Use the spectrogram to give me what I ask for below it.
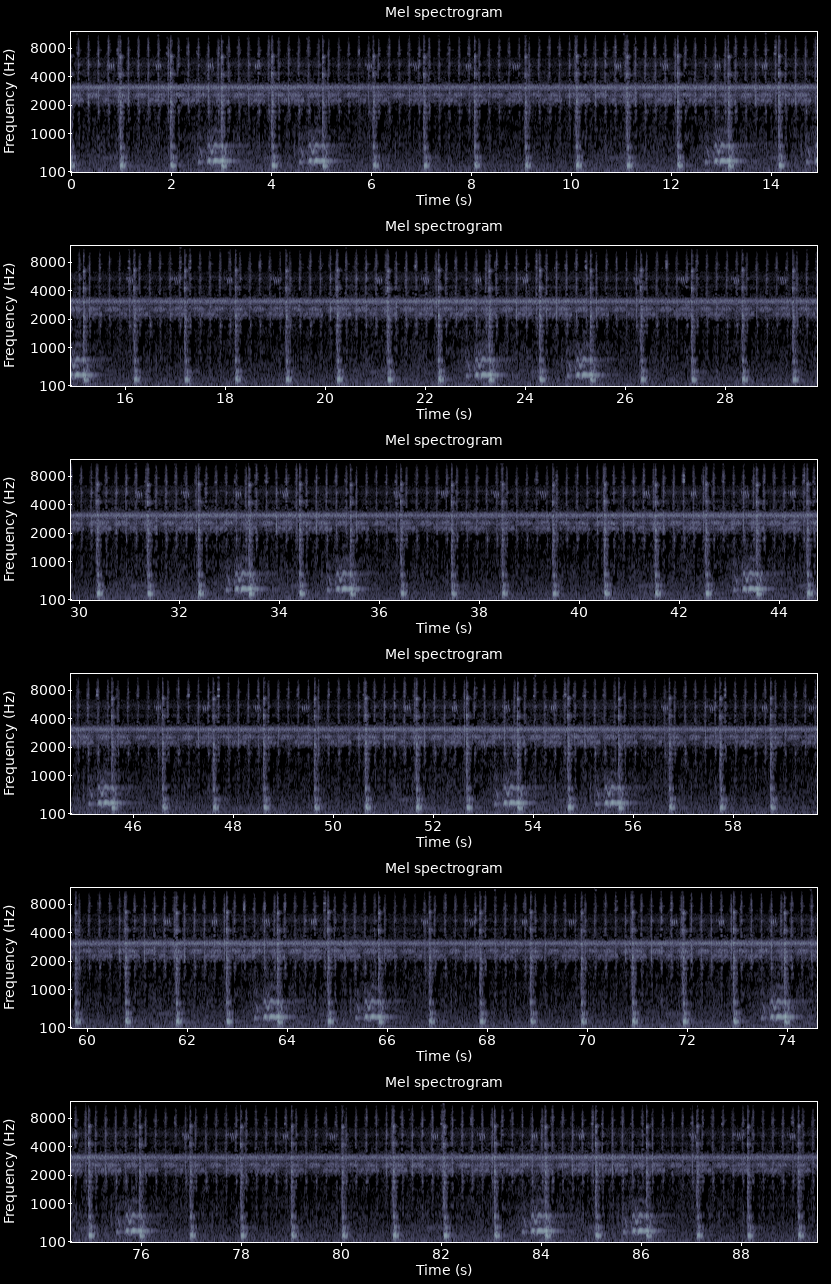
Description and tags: Clock in the night
A simple "tick tock" of the clock with an owl every few seconds.
clock, night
